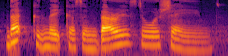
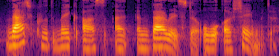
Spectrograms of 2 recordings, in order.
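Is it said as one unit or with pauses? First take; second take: one unit; with pauses. First: It is said as one unbroken unit. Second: It is broken up by a pause.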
